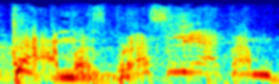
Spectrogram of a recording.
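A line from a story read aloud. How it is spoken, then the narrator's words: Shrill distant voice. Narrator (Russian): донесся визгливый голос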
